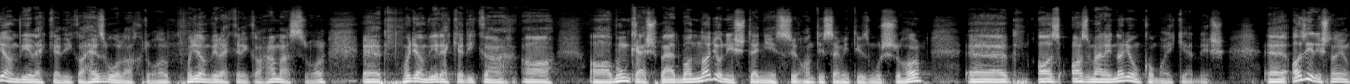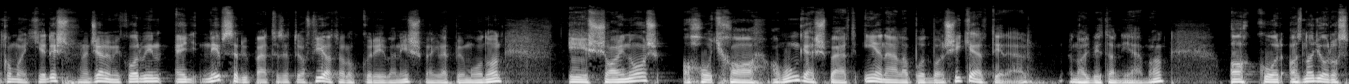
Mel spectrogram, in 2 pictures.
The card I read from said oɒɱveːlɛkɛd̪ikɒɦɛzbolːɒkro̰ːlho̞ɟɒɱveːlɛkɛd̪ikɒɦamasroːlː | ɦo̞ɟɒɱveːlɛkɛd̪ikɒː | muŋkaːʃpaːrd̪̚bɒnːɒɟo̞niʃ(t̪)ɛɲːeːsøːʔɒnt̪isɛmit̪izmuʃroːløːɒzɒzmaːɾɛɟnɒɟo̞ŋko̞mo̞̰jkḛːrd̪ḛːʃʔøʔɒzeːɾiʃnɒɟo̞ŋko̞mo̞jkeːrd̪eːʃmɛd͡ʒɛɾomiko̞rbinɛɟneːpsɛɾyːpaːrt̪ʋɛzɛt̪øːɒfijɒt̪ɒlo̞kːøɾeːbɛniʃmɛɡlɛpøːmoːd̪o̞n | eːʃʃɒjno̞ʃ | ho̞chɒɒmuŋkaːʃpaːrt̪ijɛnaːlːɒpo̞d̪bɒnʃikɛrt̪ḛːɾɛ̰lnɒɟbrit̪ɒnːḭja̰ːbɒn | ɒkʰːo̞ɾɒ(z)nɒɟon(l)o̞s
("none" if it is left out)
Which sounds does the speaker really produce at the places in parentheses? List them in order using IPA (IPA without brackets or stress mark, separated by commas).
t̪, z, r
